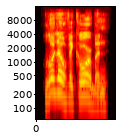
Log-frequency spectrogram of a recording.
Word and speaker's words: Ludovic Orban: Ludovic Orban Romanian pronunciation Ludovic Orbin born May 25th 1963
